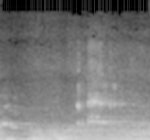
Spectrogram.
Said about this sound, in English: I'm going to be your driver today. This car usually drives itself.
